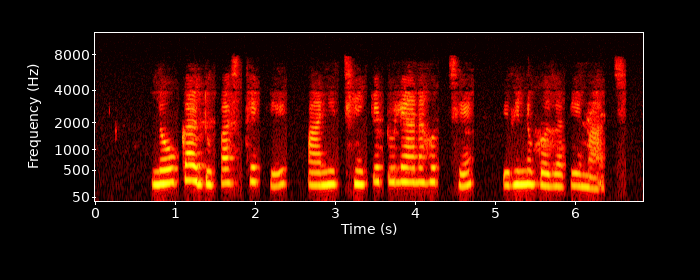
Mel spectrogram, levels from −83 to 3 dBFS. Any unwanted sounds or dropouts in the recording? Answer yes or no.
no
